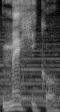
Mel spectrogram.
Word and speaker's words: México: propio país no obstante también aceptó que la pronunciación México con j es correcta y común en varias partes del mundo hispanohablante origen en la lengua nahua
